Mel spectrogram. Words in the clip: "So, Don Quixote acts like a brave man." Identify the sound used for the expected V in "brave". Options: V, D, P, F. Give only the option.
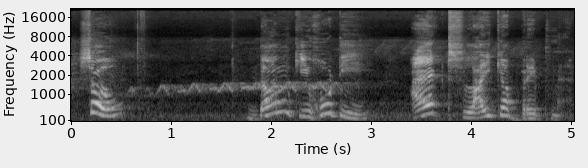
P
